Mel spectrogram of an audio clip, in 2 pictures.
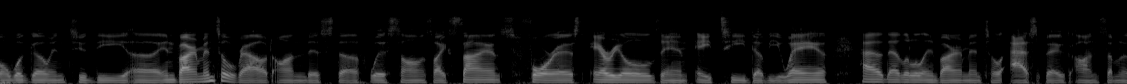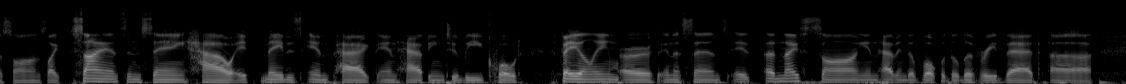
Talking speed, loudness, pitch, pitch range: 155 wpm, -40 LUFS, 100 Hz, 95-105 Hz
